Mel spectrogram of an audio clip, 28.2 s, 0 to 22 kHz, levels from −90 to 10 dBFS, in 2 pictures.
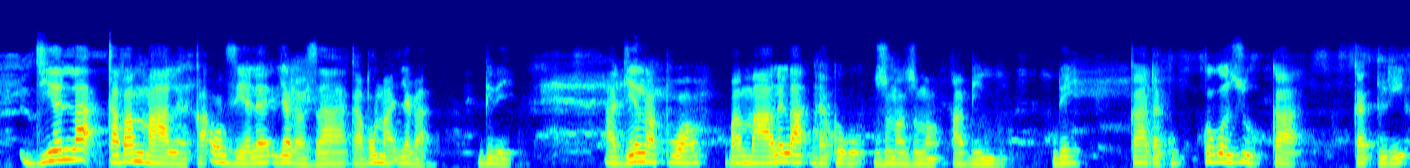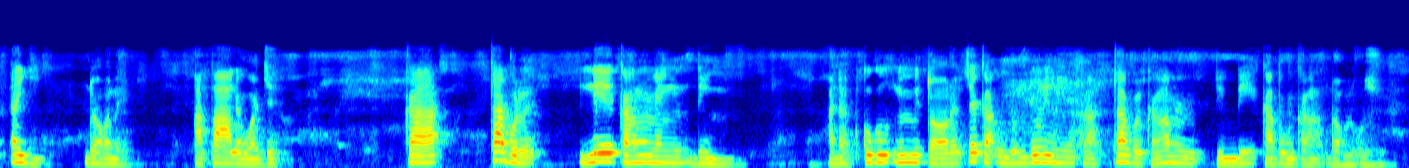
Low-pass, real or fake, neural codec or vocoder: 9.9 kHz; fake; autoencoder, 48 kHz, 32 numbers a frame, DAC-VAE, trained on Japanese speech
